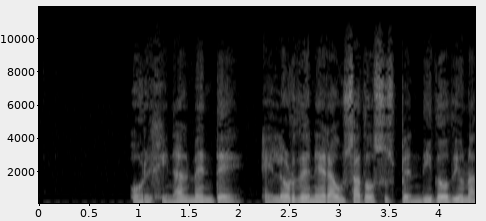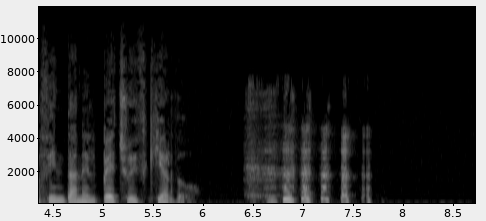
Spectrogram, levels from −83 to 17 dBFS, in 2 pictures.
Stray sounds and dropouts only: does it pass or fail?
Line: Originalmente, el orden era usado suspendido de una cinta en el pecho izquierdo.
fail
